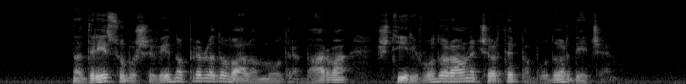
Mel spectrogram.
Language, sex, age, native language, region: Slovenian, male, 30-49, Slovenian, Drava region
